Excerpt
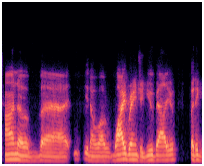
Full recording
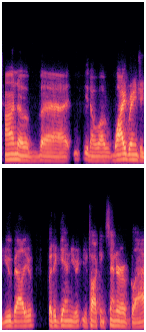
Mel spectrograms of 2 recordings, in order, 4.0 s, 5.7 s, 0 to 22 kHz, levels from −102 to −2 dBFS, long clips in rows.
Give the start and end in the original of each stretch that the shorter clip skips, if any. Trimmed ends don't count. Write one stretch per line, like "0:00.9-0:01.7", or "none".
none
